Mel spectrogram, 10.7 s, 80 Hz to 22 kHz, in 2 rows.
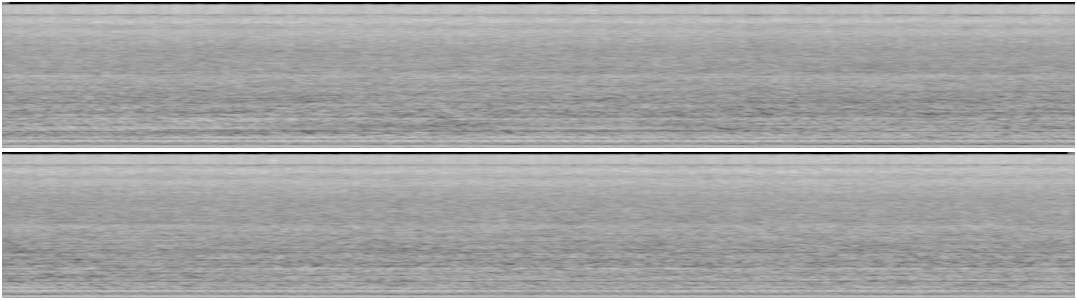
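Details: Rebuilt 426 Hemi crate V8 (new heads, intake, pistons) on a run stand during flat-tappet cam break-in, about 15 minutes in at roughly 210°, 50 psi oil pressure: steady, deep, even fast-idle drone, no ticking or knocking; running smoothly and healthy.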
